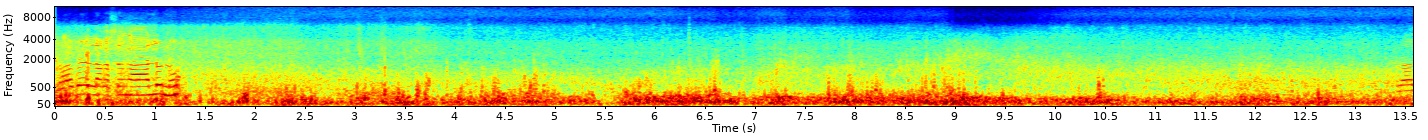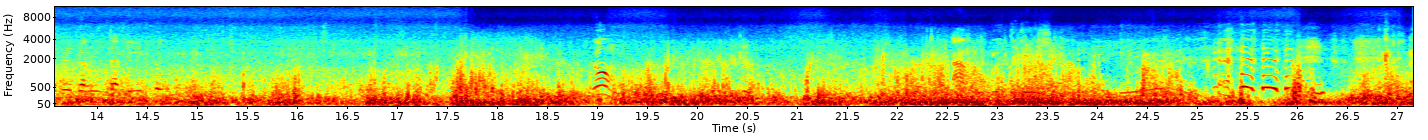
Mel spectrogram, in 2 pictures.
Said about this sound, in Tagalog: Grabe, lakas ng alon, no?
